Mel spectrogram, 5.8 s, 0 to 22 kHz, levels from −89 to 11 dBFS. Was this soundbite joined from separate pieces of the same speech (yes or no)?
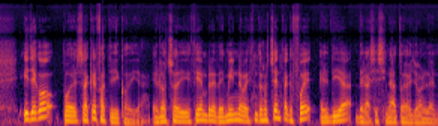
no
